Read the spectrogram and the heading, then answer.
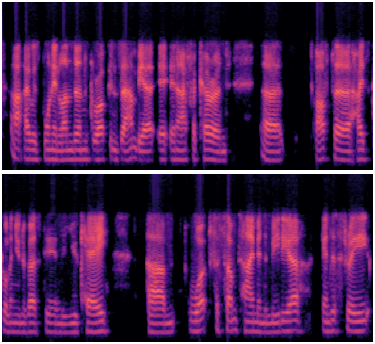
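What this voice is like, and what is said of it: Non-American English accent. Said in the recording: “I'm not from Utah, as my accent may uh, indicate.”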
